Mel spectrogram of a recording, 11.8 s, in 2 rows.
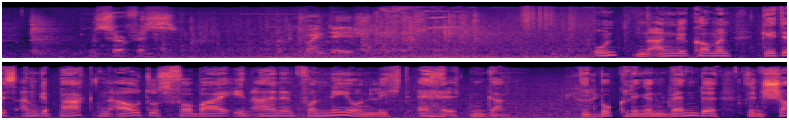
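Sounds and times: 
elevator descending underground: 0.0s - 10.4s
speech: 0.6s - 1.5s, 2.1s - 3.2s, 4.4s - 11.7s
faint creaks and clicks: 1.1s - 5.2s.

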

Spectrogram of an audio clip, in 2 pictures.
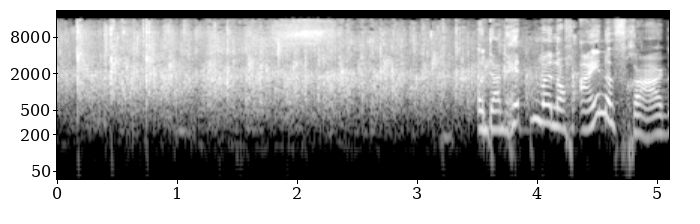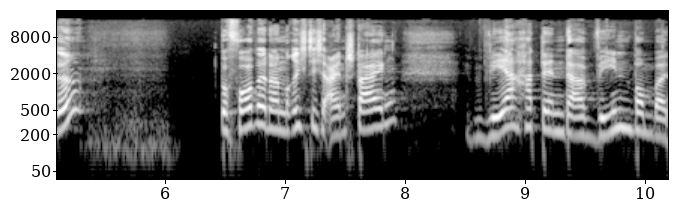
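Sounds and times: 
audience applause: 0.0s - 4.6s
speech: 3.5s - 5.4s, 6.5s - 10.1s.

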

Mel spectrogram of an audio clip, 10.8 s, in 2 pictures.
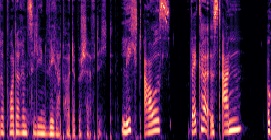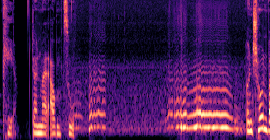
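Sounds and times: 
speech: 0.0s - 7.3s, 10.4s - 10.8s
insect buzzing: 6.8s - 10.4s.

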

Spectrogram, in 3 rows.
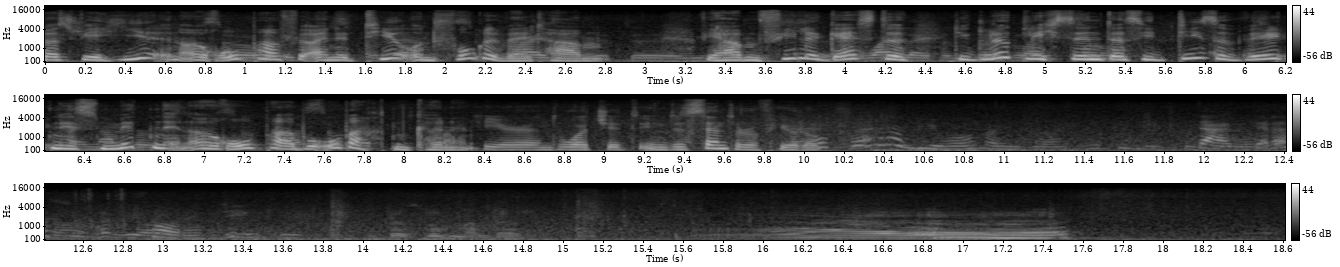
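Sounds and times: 
speech: 0.0s - 11.1s
red deer stags roaring during rut: 15.6s - 17.7s.

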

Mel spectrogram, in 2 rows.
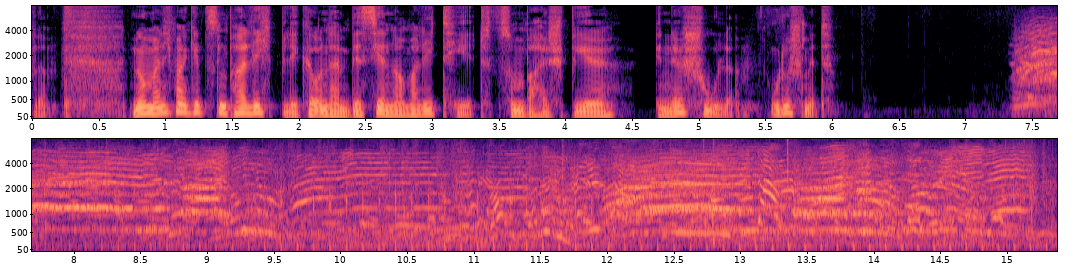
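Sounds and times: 
speech: 0.0s - 6.1s
children laughing, singing and shouting in a school playground in a refugee camp: 7.4s - 15.3s.

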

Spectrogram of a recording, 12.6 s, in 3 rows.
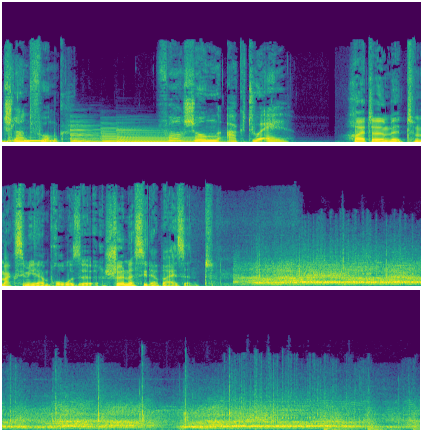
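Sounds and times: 
speech: 0.1s - 0.9s, 1.6s - 6.7s
crowd cheering and chanting on election night in Argentina: 6.5s - 12.5s.

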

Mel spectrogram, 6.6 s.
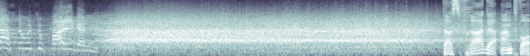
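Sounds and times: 
speech: 0.1s - 2.3s, 5.5s - 6.6s
large crowd applauding and cheering at rally: 1.3s - 6.6s.

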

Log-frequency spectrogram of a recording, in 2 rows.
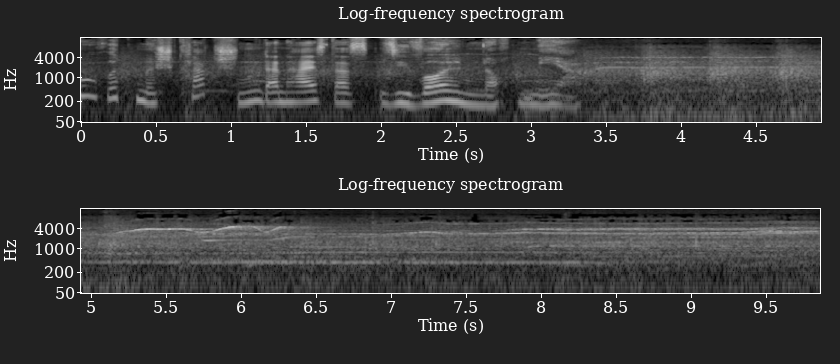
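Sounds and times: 
speech: 0.2s - 4.0s
concert audience booing: 3.4s - 9.8s.

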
